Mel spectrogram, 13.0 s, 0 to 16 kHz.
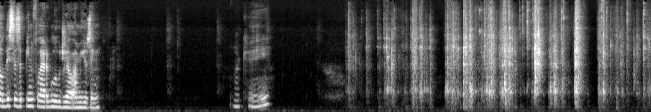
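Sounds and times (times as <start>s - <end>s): craft tools clicking and clattering: 6.9s - 13.0s.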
